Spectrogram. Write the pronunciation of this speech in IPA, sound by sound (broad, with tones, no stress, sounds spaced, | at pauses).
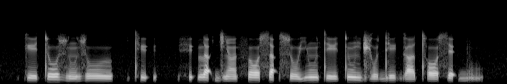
k e˨ t o˦ z ũ˨ z o˦ ʊ̯ | tʰ ɪ˦ ʔ | h ɪ˦ ʔ l ä˦ ʔ d͡ʑ ã˨ θ ɔ˦ s ä˦ ʔ s o˨ j ũ˦ t e˨ t ũ˦ d͡ʑ o˨ d e˦ ɡ ä˨ tʰ ɔ˨ s ɛ˦ ʔ b ṵ˦˨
